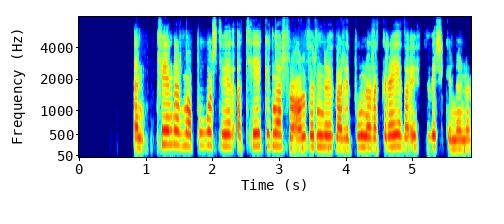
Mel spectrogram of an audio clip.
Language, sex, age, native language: Icelandic, female, 18-19, Icelandic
